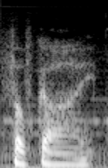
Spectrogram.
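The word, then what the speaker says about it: foci: And by the way, as far as things goes, since we're dealing with two focal points, the the right way to say it is folky, and that's fi.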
